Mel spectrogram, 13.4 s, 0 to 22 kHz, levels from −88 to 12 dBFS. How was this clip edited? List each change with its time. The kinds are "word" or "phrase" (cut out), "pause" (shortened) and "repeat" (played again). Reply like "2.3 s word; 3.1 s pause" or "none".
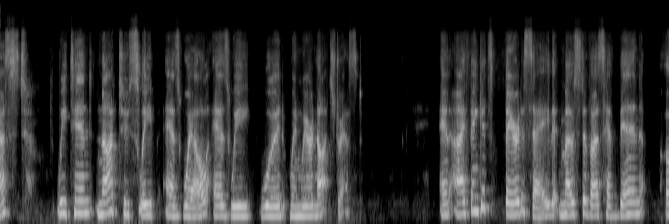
5.1 s pause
